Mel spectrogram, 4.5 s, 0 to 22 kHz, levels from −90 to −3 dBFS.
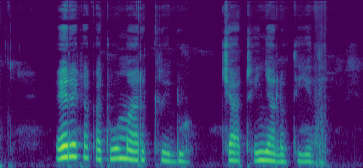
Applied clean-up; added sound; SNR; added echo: none; none; none; none.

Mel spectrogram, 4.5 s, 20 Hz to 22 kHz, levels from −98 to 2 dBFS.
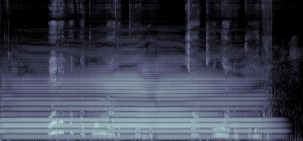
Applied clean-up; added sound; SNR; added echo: none; Wind instrument, woodwind instrument; -2 dB; none.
